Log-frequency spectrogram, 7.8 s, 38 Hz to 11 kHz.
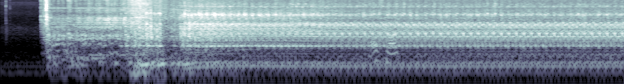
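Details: Detroit Diesel 8V92TA in a Wanderlodge RV bus, first test drive after rebuilding half the engine with 4 new pistons and wet liners: brief crank, catches almost instantly, settles to steady even idle with no knock or misfire; normal start.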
